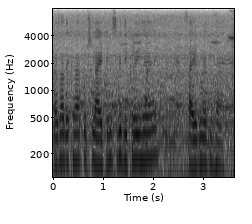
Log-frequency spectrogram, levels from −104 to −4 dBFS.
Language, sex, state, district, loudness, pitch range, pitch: Hindi, female, Maharashtra, Mumbai Suburban, -17 LUFS, 150-170 Hz, 165 Hz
